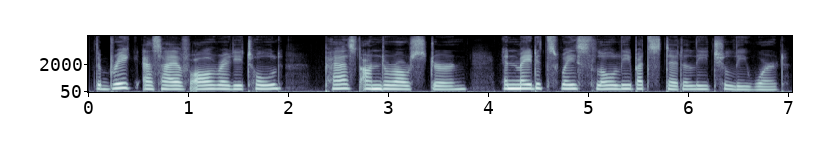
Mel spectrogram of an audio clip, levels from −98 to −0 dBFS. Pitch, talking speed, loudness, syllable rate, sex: 220 Hz, 170 wpm, -17 LUFS, 4.6 syllables/s, female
